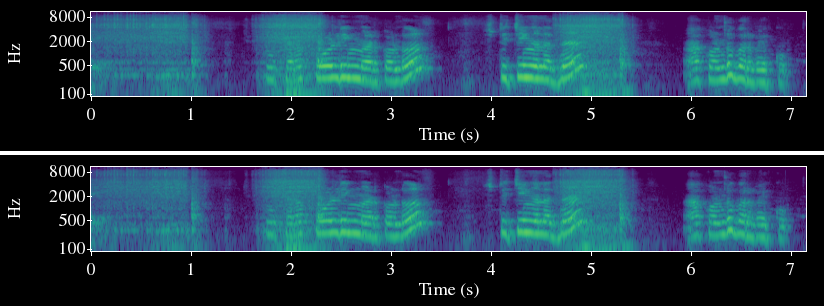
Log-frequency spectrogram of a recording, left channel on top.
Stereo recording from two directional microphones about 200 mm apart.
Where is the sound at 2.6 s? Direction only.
25° left (ahead or behind).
